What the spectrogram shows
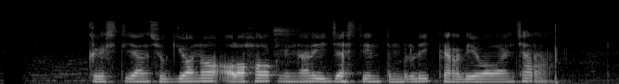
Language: Sundanese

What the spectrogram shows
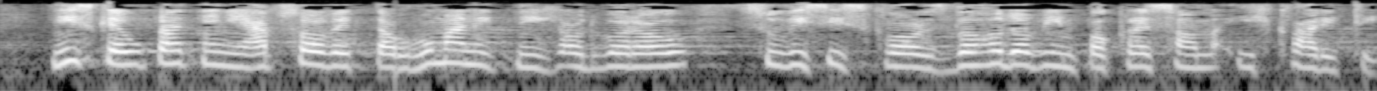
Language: Slovak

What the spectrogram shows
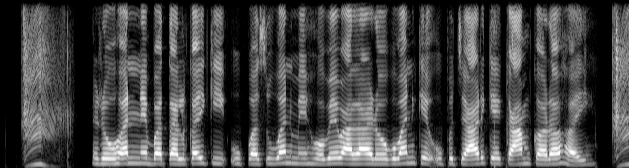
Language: Magahi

